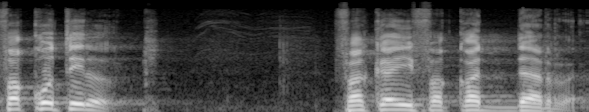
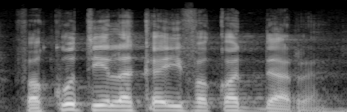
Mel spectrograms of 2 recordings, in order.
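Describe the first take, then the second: First: There is a stop after the first word. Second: The words run on without a pause. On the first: "dia berhenti di situ" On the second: "Biasanya orang baca"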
